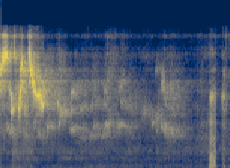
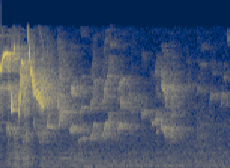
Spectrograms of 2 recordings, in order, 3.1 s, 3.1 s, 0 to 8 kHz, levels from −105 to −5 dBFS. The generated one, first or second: first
